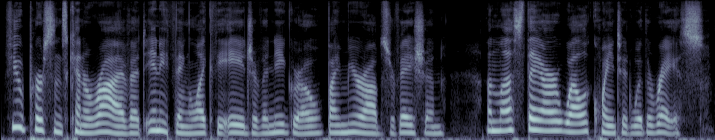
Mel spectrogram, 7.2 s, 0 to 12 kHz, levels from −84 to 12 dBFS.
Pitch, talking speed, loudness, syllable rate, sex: 195 Hz, 195 wpm, -18 LUFS, 5.7 syllables/s, female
